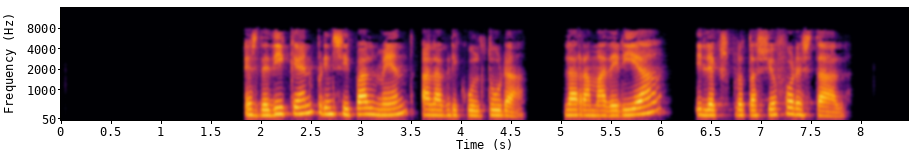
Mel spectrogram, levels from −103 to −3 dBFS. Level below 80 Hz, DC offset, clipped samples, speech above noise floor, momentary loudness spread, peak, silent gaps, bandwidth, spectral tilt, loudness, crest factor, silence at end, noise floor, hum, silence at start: -60 dBFS; under 0.1%; under 0.1%; over 72 dB; 7 LU; -2 dBFS; 4.66-5.02 s, 6.12-6.34 s; 8 kHz; -5 dB/octave; -19 LUFS; 18 dB; 0.65 s; under -90 dBFS; none; 1.85 s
